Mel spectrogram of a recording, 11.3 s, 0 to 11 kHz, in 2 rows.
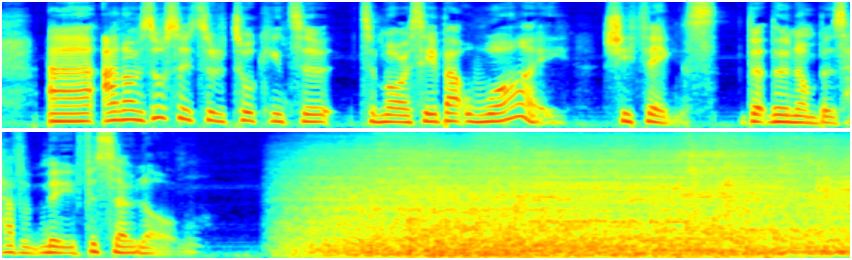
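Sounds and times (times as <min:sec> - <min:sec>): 
speech: 0:00.3 - 0:07.0
London Underground Northern Line train rumbling along: 0:07.4 - 0:11.3.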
